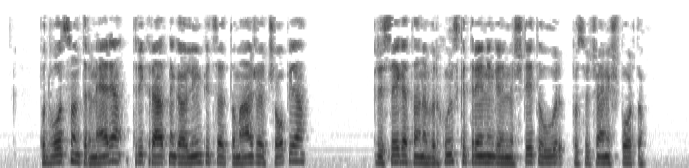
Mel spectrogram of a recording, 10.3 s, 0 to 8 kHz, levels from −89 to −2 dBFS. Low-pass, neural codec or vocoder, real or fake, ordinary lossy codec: 7.2 kHz; none; real; MP3, 24 kbps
